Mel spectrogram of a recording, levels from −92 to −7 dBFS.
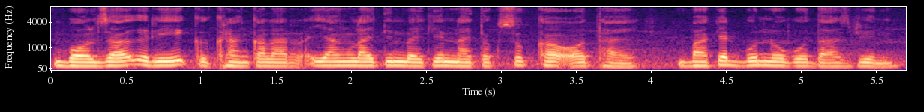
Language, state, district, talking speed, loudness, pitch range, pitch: Kokborok, Tripura, West Tripura, 180 wpm, -15 LUFS, 130-150 Hz, 140 Hz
